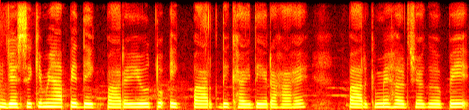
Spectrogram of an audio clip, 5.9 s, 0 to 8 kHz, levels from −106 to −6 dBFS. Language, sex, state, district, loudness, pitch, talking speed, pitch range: Hindi, female, Uttar Pradesh, Jyotiba Phule Nagar, -17 LUFS, 240 Hz, 215 wpm, 235-250 Hz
